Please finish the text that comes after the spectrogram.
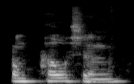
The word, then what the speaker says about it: compulsion: Compulsão, ó, compulsão em inglês, compulsão, se fala assim, ó, compulsion, compulsion, compulsion. Por que aqui, professor, tem som de shan? É porque antes tem a consoante L.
